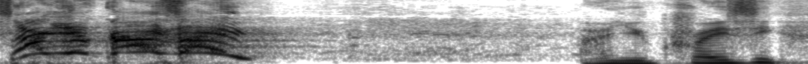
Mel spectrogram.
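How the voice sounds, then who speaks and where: A man puts on a character voice. His pace is moderate. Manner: scolding, incredulous.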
